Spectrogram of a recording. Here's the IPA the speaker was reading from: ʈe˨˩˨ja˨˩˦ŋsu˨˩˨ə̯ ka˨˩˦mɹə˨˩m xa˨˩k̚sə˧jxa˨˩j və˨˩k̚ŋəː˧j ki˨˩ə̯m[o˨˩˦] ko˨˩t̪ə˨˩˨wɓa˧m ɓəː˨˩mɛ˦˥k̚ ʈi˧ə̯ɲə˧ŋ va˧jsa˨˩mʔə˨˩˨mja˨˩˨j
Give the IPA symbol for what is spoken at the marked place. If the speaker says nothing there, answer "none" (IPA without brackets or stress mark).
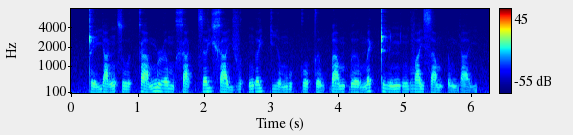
u˨˩˦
